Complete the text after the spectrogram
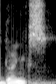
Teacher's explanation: ك as I said earlier is voiceless وتنطق الاس okay في النهاية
